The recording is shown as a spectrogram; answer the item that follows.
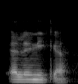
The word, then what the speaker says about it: Elenika: Elinaka. I'm guessing that's how you say it. You pronounce it. Elenika. The emphasis is on the ka, so not quite right.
